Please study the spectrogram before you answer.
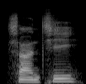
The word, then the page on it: sañcí: Apatani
